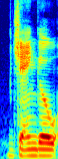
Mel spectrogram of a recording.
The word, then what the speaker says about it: Django: my number one is Django Unchained the D is silent and he knows Best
